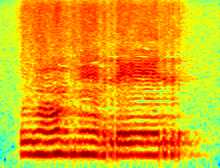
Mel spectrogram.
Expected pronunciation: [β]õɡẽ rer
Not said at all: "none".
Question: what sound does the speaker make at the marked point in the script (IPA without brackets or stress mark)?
β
